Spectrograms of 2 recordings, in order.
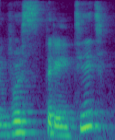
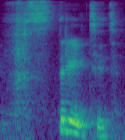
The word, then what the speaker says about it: встретить: transformed into fun so if you want to pronounce this Russian verb correctly you do not say frustrated you say frustrated so the first sound of this Russian verb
